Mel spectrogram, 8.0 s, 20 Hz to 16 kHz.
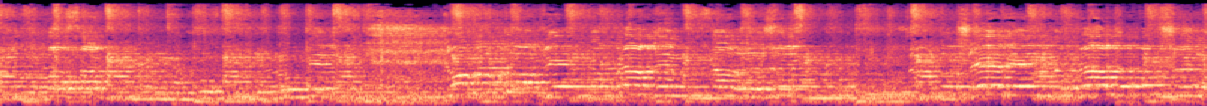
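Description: Live rock band playing a 1990s Polish rock cover: electric guitar and drums with a steady cymbal beat, and a voice singing over them.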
